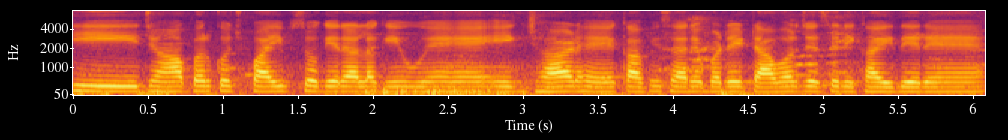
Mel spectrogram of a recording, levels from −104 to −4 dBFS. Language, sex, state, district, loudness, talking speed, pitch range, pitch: Hindi, female, Maharashtra, Mumbai Suburban, -15 LUFS, 205 wpm, 170-175 Hz, 170 Hz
